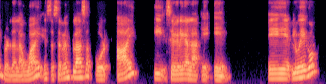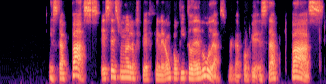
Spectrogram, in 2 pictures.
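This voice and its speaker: A man's voice: mid-range voice, very animated, a little slow, fairly bright tone. A man, teaching an English class, explaining patiently with repetitions and fillers. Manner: patient, repeats words and fillers while explaining.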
